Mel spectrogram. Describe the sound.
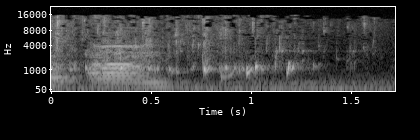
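Coke poured into a glass, a short burst of splashing and gurgling trickles, fairly quiet, fading out after a second or so, with a brief voice-like tone at the start.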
